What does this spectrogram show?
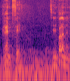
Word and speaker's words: Grenfell: Non, non, c'est pas Granem. C'est Grenfell.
